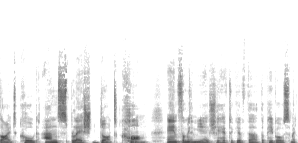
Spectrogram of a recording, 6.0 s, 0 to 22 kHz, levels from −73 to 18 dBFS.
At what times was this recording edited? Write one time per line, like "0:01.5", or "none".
0:03.8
